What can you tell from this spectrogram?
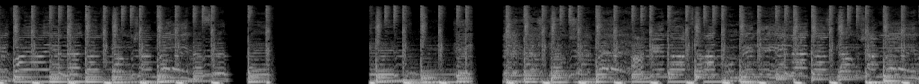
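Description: Call audio freezes at 2.27 to 2.48 s, 2.68 to 3.71 s and 4.71 to 5.05 s: the sound smears into a fading buzz, then silence, likely from late packets draining the jitter buffer. Unlike packet loss, nothing is skipped; the audio resumes where it stopped.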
